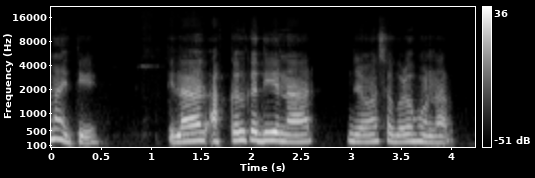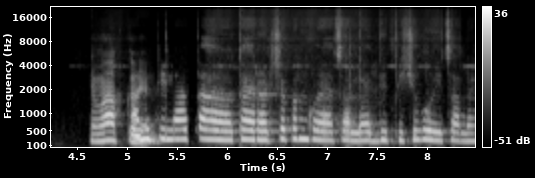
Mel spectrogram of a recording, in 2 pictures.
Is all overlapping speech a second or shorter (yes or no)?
yes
